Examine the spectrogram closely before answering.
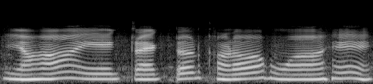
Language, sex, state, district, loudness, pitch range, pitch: Hindi, female, Madhya Pradesh, Bhopal, -13 LUFS, 235-270 Hz, 245 Hz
